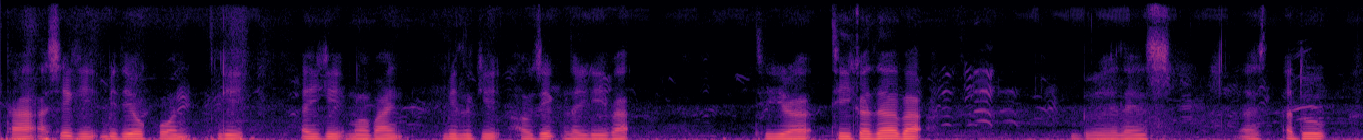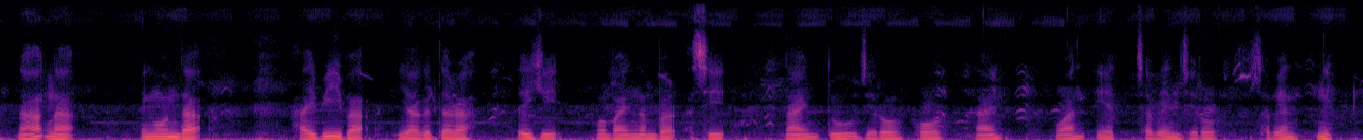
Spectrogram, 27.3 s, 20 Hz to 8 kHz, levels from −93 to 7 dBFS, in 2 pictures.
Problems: background sounds at intervals, background conversations at intervals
